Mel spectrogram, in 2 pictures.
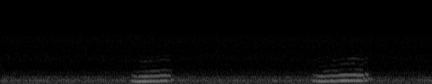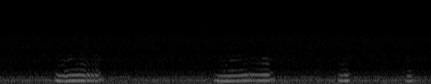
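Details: Domestic cat fast asleep, snoring in a quiet room: squeaky, wheezy tonal snores, each rising slightly and lasting about half a second, coming roughly every two and a half seconds, with a faint constant low hum behind.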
